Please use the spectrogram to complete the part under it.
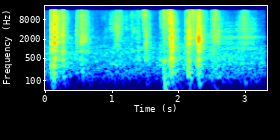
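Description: Tarot cards handled and drawn from a deck, a series of crisp papery slaps and riffling snaps in an uneven rhythm, close and fairly quiet with no voices.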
